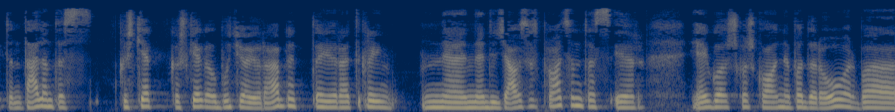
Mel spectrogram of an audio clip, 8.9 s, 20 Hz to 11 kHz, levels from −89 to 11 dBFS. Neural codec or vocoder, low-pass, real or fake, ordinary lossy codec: codec, 24 kHz, 1.2 kbps, DualCodec; 9.9 kHz; fake; MP3, 32 kbps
